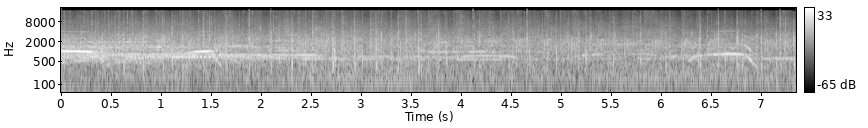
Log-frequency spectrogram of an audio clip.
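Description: Warm, sustained applause from a concert audience welcoming an orchestra, with dense clapping and a few cheers and whistles holding steady throughout.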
